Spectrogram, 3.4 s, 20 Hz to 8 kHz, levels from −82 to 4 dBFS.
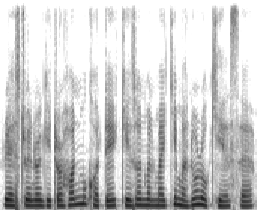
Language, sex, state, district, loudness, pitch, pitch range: Assamese, female, Assam, Sonitpur, -13 LUFS, 215 Hz, 210-230 Hz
